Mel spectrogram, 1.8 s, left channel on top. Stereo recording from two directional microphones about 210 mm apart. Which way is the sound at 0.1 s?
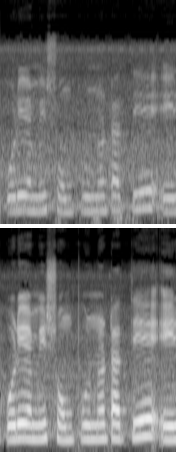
40° right (ahead or behind).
